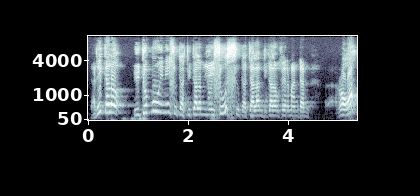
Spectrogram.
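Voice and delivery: preaching at full force. Acted. Preacher urging the church, loud. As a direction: proclaim it to the congregation.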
